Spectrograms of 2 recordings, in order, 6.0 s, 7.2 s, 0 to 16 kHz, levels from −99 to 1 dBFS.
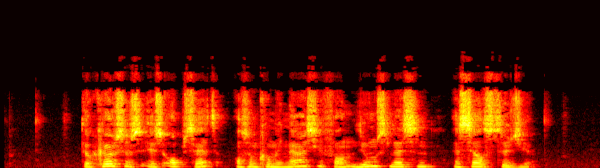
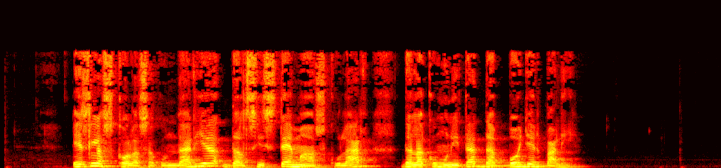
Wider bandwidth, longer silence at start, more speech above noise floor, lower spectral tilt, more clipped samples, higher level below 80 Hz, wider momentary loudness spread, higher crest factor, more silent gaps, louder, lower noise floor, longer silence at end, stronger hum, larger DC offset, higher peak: second, 9.6 kHz vs 11.5 kHz; about the same, 0.8 s vs 0.75 s; second, 49 dB vs 59 dB; second, -2.5 dB/octave vs -5 dB/octave; neither; about the same, -68 dBFS vs -66 dBFS; first, 13 LU vs 6 LU; about the same, 22 dB vs 20 dB; neither; about the same, -21 LUFS vs -23 LUFS; second, -72 dBFS vs -82 dBFS; second, 0.7 s vs 1.4 s; neither; neither; about the same, -4 dBFS vs -6 dBFS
